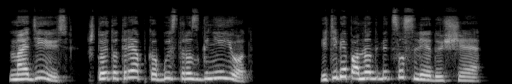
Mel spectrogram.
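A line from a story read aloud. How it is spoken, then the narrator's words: Farewell shout. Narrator (Russian): крикнул он на прощание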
